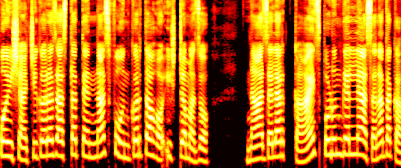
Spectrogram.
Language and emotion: Goan Konkani, disgusted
